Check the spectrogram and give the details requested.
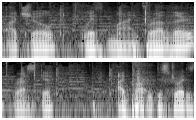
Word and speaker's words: Raksa: Yeah, I mean, my name's not very long, but it's pronounced Raksa. Raksa.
